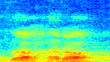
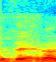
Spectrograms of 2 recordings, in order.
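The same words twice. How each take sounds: First: زہرا said zahra, open a with clear h; Arabic pronunciation. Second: زہرا said zehra, the Urdu way with e; Urdu pronunciation. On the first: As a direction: say زہرا as zah-ra, Arabic style. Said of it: "جو عربی pronunciation ہے". (زہرا کو عربی تلفظ میں زَہرا بولیں) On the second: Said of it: "ہم اردو pronunciation میں". (زہرا کو اردو انداز میں زہرہ بولیں) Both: Shown as a demonstration.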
